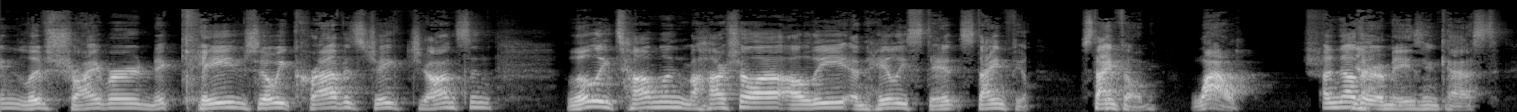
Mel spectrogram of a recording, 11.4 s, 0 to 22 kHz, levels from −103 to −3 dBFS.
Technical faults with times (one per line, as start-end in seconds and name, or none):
2.25 compressed frames skipped
7.68 compressed frames skipped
